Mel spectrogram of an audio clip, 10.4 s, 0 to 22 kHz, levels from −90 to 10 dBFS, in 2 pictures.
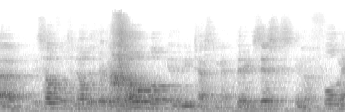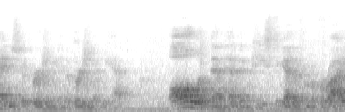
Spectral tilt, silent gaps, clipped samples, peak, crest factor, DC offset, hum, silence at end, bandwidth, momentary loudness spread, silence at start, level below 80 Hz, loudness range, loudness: -6.5 dB/octave; none; under 0.1%; -16 dBFS; 18 dB; under 0.1%; none; 0 s; 14 kHz; 17 LU; 0 s; -56 dBFS; 7 LU; -36 LUFS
